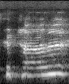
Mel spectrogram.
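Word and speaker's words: קטנה: A little is katana. So little sister is a koot katana. Aoot katana. Okay. Little for the little is katana and for big is good.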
